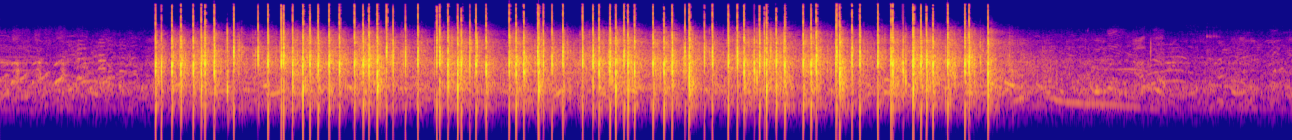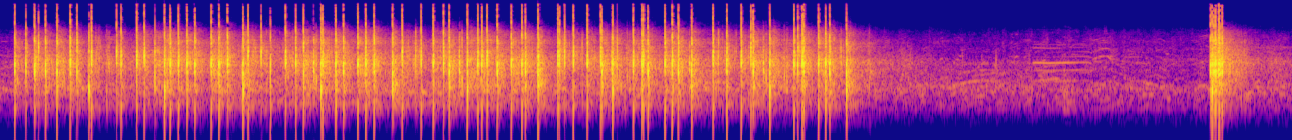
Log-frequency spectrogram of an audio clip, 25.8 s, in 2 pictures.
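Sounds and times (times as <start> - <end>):
laughter: 0.0 - 3.8
whip cracking in Flachgau: 1.6 - 10.1, 13.1 - 21.7, 25.0 - 25.8.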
